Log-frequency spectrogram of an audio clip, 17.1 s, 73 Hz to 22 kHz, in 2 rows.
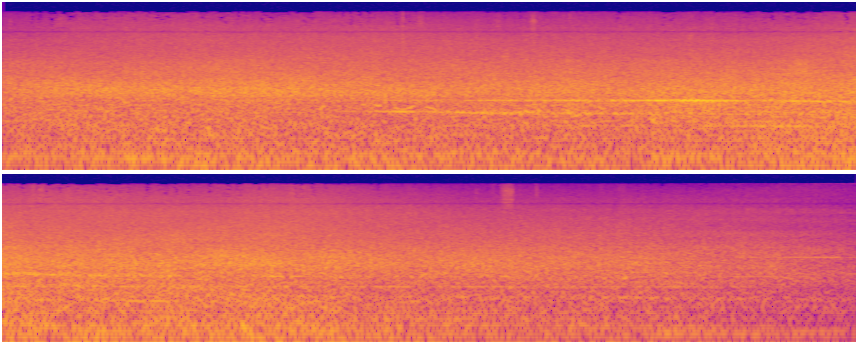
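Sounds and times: aircraft tow tug noise: 0.0s - 17.0s
faint steady whine: 2.6s - 12.2s.

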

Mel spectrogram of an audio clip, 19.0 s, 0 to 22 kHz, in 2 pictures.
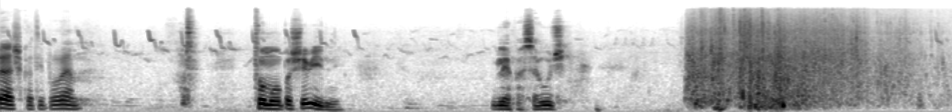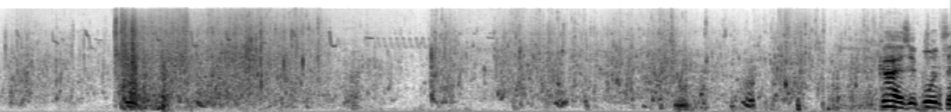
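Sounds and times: river water splashing: 6.8s - 19.0s.

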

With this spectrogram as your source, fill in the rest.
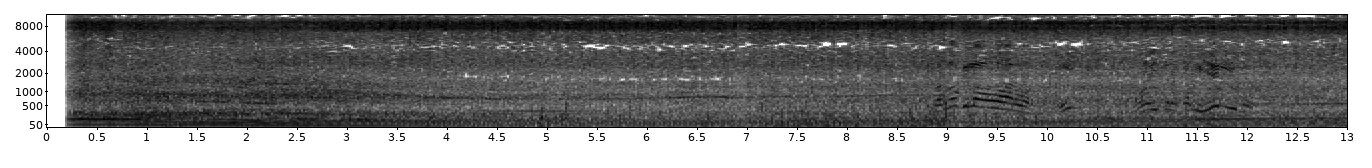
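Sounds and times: tractor diesel engine running: 0.2s - 13.0s.

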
